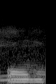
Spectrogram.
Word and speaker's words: ओम: तो आंखें बंद रखते हुए इसी ओम का उच्चारण करना है, मुंह खोल के और श्वास गहरा भर करके। श्वास गहरा भरा, ओम का उच्चारण किया। ओ छोटा 1/3, 1/3, म 2/3 लंबा।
